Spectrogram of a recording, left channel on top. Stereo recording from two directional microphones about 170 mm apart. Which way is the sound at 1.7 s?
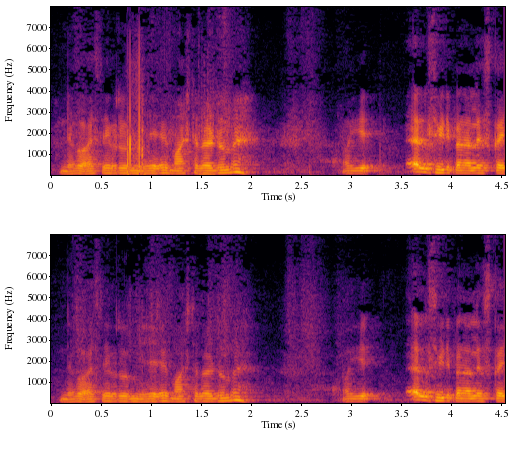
5° right (ahead or behind).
